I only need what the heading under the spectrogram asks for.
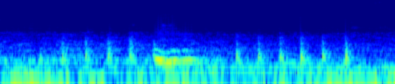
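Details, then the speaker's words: Abdominal percussion during a physical exam teaching demonstration: a rapid series of soft, hollow finger taps whose notes change depending on whether they fall over solid or other underlying tissue. "It's a little different here. Those sound those sounds change based on uh whether we're over like a solid"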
